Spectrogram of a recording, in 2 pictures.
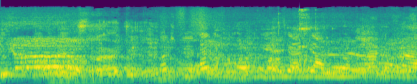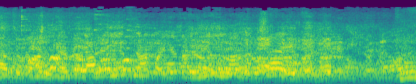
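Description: Crowd chatter in a large hall: many people talking over one another at tables, with faint held music notes underneath.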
